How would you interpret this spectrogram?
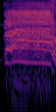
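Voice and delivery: very high mock scream; witch's scream. Imitating the witch charging with a spear, high scream. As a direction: imitate a shrieking attack cry. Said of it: "she has got that scream".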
